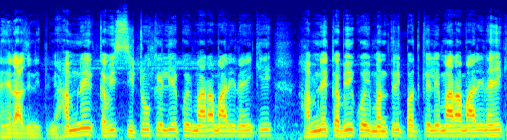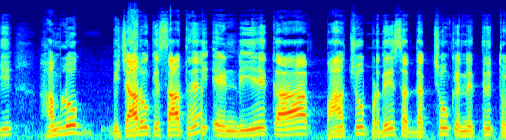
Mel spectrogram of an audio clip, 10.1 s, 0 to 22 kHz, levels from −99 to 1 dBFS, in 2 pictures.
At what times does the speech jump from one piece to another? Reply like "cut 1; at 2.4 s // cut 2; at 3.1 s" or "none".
cut 1; at 7.1 s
